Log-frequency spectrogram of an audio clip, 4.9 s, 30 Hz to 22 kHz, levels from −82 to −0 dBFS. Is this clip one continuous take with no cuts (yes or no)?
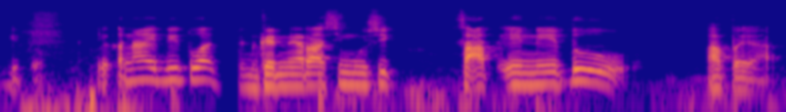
no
